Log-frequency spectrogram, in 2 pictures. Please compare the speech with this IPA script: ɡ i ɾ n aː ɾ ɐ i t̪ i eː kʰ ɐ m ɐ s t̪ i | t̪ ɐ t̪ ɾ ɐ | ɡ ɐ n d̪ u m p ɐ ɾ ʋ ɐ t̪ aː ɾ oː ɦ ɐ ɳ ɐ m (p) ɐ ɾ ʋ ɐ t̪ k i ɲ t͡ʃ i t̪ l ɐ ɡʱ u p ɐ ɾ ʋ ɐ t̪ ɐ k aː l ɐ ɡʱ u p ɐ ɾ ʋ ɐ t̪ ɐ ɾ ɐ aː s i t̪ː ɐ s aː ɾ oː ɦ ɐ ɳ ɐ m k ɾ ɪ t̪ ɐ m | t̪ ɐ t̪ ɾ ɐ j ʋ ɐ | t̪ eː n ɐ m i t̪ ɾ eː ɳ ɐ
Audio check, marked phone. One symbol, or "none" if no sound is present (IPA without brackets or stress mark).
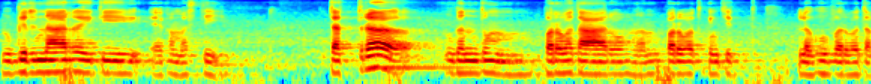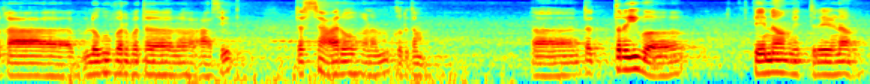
p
